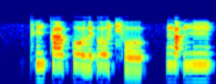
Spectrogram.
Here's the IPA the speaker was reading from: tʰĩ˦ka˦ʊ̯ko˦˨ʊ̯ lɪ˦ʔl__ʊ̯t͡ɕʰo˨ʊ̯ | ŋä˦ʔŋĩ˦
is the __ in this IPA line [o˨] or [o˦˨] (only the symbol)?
o˦˨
